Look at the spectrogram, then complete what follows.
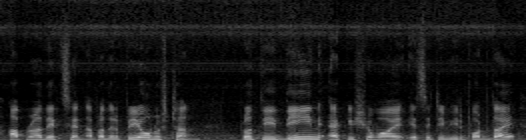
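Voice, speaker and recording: A man's voice: mid-range voice, slight background noise. A man with a Bangladeshi accent hosting a television programme in a presenter's style, addressing guests and viewers. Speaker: TV show host.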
